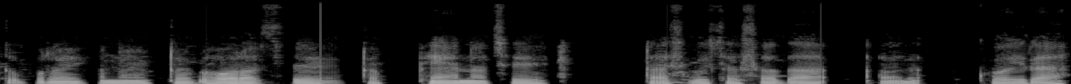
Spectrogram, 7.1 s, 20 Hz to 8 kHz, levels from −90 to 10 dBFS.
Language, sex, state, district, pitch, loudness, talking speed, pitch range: Bengali, male, West Bengal, Purulia, 115 Hz, -28 LUFS, 125 wpm, 105-135 Hz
